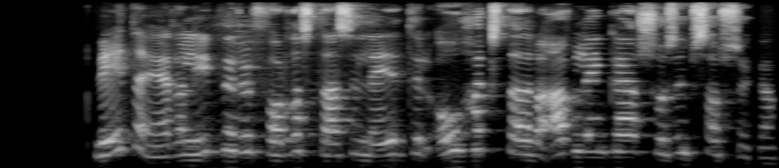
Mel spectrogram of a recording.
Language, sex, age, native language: Icelandic, female, 40-49, Icelandic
